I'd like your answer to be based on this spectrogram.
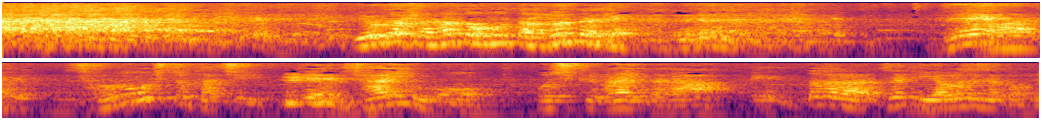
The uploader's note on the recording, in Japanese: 貴重なトークイベントが行われました。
